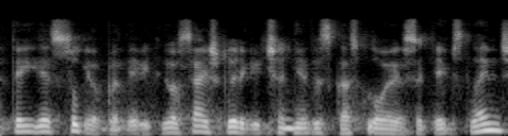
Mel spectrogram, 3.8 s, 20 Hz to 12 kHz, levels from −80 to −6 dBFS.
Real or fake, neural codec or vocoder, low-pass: fake; codec, 16 kHz, 1 kbps, FreqCodec, larger model; 7.2 kHz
